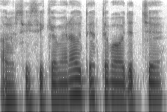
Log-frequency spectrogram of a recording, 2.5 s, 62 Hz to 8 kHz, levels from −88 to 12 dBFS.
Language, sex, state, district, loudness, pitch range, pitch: Bengali, male, Assam, Hailakandi, -17 LUFS, 100-115 Hz, 110 Hz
